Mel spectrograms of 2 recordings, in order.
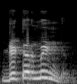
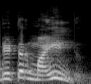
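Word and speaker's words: determined: डिटरमिन्ड, नॉट डिटरमाइंड, pronunciation is डिटरमिन्स, not dedication is another thing निराली, बट आप कह सकते हो डिटरमिन्ड कह सकते हो, दृढ़ संकल्प।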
